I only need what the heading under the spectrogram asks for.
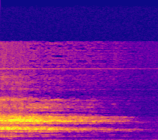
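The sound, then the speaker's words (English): A single slow, deep breath drawn down into the belly is let out as a soft, airy exhale that fades gradually over about a second and a half, faint and without talk. “So you basically just start by taking two or three deep breaths into your belly.”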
